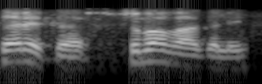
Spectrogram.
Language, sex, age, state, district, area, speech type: Kannada, male, 18-30, Karnataka, Bangalore Rural, rural, conversation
